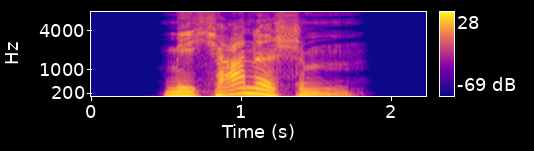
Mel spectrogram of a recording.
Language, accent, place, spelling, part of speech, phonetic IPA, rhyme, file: German, Germany, Berlin, mechanischem, adjective, [meˈçaːnɪʃm̩], -aːnɪʃm̩, De-mechanischem.ogg
- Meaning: strong dative masculine/neuter singular of mechanisch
